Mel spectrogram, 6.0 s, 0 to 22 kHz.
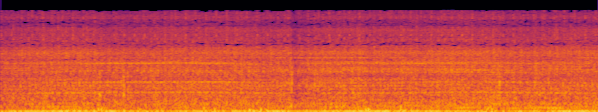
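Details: Grab taxi car idling evenly and steadily with no stumbles after the crossed plug wires were put back in the 1-3-4-2 firing order; misfire fixed, running on all cylinders.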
